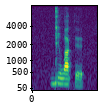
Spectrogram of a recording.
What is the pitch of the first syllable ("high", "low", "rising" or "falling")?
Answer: high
